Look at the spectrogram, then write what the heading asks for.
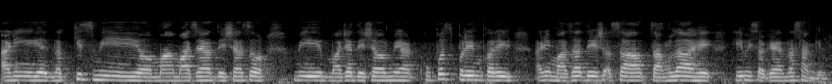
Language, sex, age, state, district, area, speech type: Marathi, female, 30-45, Maharashtra, Amravati, urban, spontaneous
